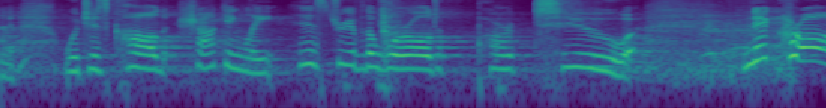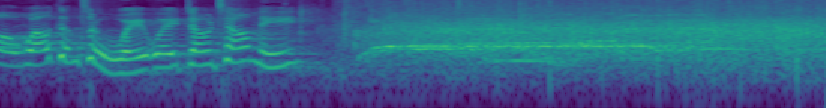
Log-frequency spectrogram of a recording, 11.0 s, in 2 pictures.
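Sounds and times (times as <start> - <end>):
speech: 0.4 - 8.4
crowd applauding: 7.7 - 11.0.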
